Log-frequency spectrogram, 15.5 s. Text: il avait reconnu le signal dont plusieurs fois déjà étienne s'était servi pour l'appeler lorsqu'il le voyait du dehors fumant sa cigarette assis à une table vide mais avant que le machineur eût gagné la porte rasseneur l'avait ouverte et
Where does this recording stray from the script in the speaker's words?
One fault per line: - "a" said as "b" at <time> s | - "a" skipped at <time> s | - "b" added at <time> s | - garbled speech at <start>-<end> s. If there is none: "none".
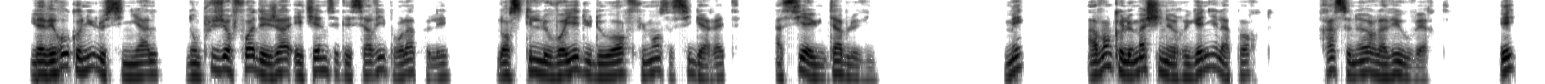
none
